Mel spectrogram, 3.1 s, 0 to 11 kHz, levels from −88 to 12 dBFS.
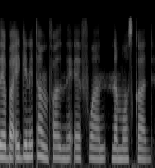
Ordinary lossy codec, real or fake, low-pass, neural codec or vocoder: none; fake; 7.2 kHz; codec, 16 kHz, about 1 kbps, DyCAST, with the encoder's durations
